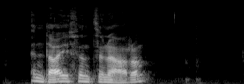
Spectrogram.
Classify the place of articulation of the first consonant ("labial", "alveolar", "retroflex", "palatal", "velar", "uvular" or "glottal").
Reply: alveolar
